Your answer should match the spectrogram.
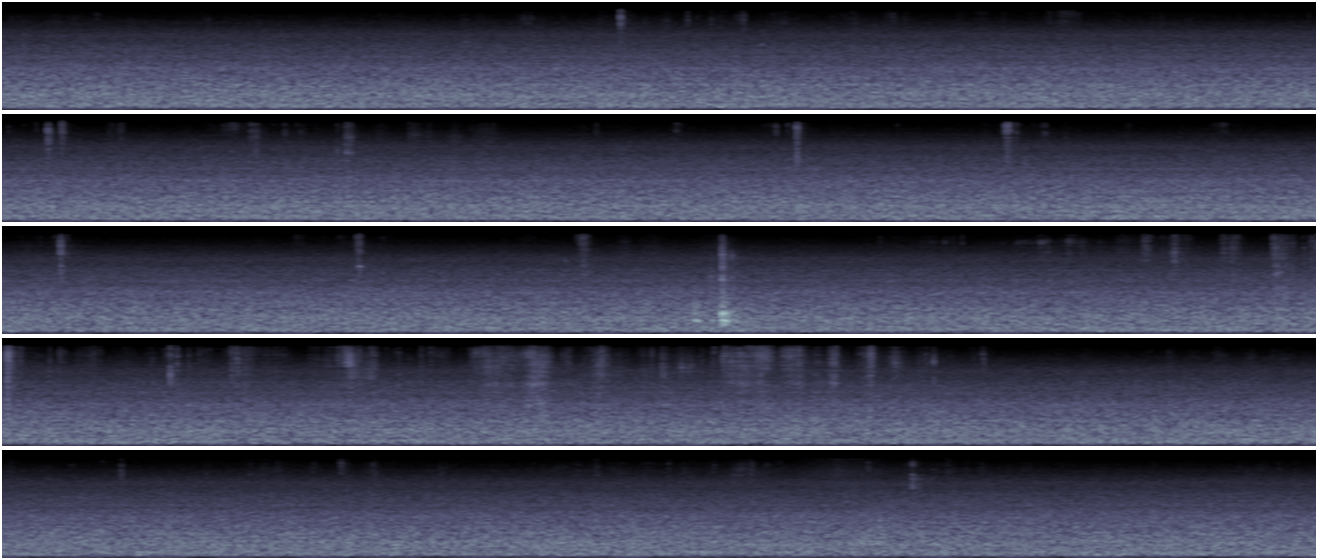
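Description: Hands pulling apart a tape-wrapped, scroll-sawn pine blank, freeing the compound-cut figure from its waste pieces: faint scratching, a sharp click about halfway through, and light crackling of tape and wood a few seconds later. A steady rushing noise runs underneath.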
